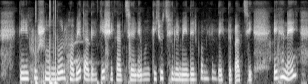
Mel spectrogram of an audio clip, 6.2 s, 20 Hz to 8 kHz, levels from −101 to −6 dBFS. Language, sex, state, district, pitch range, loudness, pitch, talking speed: Bengali, female, West Bengal, Malda, 185-235 Hz, -15 LUFS, 215 Hz, 155 wpm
